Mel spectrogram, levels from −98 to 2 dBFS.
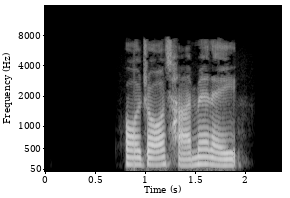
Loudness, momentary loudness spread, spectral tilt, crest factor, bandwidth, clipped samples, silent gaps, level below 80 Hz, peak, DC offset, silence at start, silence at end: -19 LUFS; 4 LU; -6.5 dB/octave; 18 dB; 8 kHz; under 0.1%; none; -60 dBFS; -2 dBFS; under 0.1%; 0.8 s; 0.45 s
